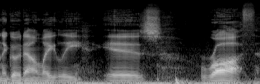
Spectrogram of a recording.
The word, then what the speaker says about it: Roth: In the racing world, the biggest triathon to go down lately is Roth. And I believe they pronounce it rot.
